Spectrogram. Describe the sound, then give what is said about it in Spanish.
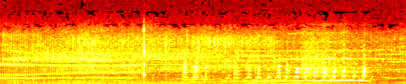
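A single sharp drip as a drop from a tap falls into the mouth of someone sleeping in a kitchen sink, then a run of bubbly, warbling gargles that wobble up and down in pitch for about two seconds over a soft steady hiss. “Una gota del grifo está a punto de caerle en la boca. Al final le cae y hace gorgoritos.”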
